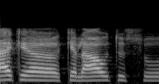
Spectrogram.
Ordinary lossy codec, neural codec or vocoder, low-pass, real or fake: Opus, 64 kbps; none; 5.4 kHz; real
